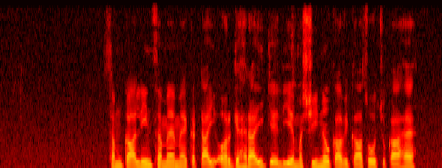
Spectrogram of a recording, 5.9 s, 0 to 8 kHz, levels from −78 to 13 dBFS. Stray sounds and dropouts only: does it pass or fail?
pass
